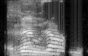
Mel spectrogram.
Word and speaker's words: Ranzoni: Ranzoni. The R's get rolled.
